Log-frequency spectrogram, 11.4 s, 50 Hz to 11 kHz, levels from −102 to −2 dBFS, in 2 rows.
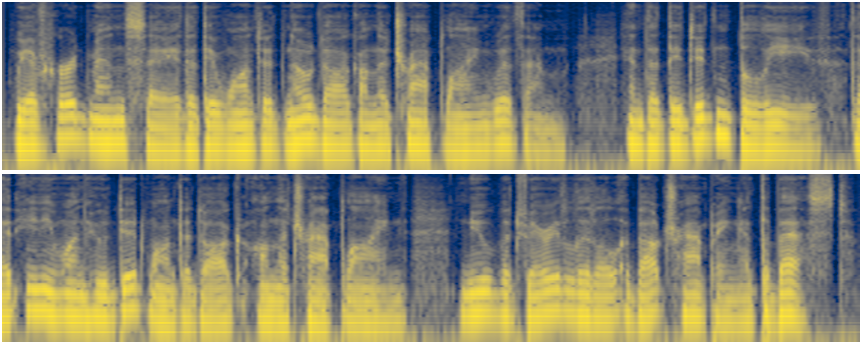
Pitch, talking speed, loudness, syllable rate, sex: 110 Hz, 220 wpm, -15 LUFS, 4.9 syllables/s, male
